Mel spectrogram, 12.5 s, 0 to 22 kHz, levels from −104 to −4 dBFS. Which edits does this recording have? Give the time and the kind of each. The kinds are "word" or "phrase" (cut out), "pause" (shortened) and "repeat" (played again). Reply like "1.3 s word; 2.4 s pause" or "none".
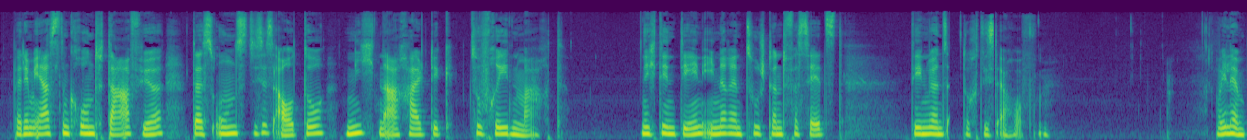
9.5 s word; 9.9 s word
